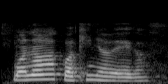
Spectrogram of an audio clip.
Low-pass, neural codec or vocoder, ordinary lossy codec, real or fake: 7.2 kHz; codec, 16 kHz, 2 kbps, X-Codec, WavLM features, trained on Multilingual LibriSpeech; MP3, 96 kbps; fake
